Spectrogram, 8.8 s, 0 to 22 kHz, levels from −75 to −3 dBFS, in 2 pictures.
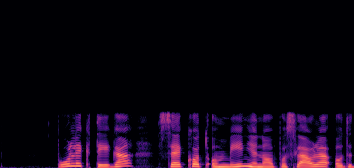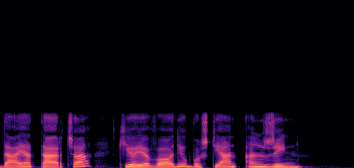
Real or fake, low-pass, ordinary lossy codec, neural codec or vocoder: real; 7.2 kHz; none; none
